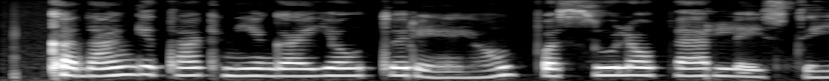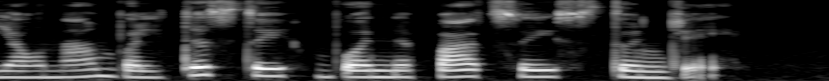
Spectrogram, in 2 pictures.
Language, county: Lithuanian, Marijampolė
